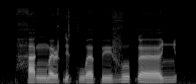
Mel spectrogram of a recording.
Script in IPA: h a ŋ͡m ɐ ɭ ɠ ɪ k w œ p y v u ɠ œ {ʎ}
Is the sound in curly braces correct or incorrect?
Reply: correct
